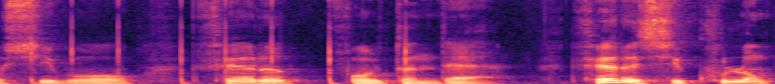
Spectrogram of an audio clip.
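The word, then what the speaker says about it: 패럿: 페럿이라고 읽습니다. 페럿. 페르데이의 이제 사람 이름을 따라서 나온 건데 그래서 페럿이라 그런다는 것을 알 수 있습니다.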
